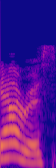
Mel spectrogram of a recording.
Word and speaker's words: Arras: Unlike many French words, the final S in the name Arras should be pronounced.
